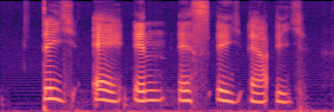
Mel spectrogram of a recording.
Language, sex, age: Danish, female, 20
